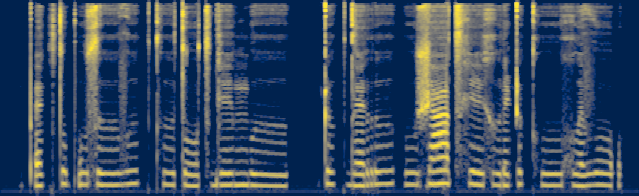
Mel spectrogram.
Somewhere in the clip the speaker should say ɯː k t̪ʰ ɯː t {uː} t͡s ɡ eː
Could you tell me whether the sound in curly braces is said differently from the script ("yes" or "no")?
yes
